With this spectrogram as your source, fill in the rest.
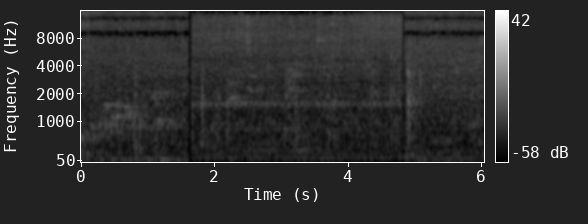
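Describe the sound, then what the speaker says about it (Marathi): Cabbage manchurian balls frying in oil over a raised gas flame give a soft, continuous bubbling sizzle, faint and steady, with a small clink near the end and no talk. "ह्याला सतत हलवायचं नाही ते जसे तळले जात आहे तसंच तळू द्यायचं"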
